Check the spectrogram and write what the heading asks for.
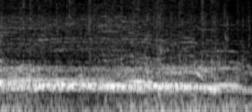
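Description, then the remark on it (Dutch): A large crowd of football fans sings, cheers and shouts continuously, urging their team to victory, a dense wall of voices roaring together at steady, loud volume with no pauses. “Gewoon zingen en de jongens naar de overwinning schreeuwen!”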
